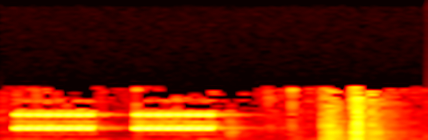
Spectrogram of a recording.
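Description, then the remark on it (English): A telephone rings with two quick bursts of rapid, warbling trill, a short pause between them, then a brief rustling clatter as the ringing stops. “I was just ringing to say I'm on my way back.”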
